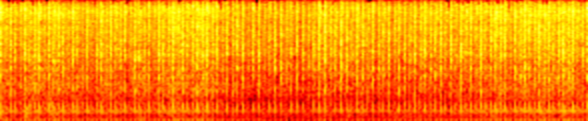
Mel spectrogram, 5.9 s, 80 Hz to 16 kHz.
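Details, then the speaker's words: 1976 Gravely 816 tractor engine, running: uneven, lumpy running with irregular pulses and a ragged exhaust note, missing on one cylinder; owner suspects a stuck-open exhaust valve. "I'm almost 100% sure that the exhaust valve on this side is stuck open, so it would be nice if it would just tink and go in, but I doubt it."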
